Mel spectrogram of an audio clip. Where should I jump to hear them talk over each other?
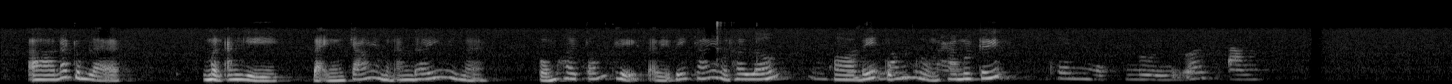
8.3 s

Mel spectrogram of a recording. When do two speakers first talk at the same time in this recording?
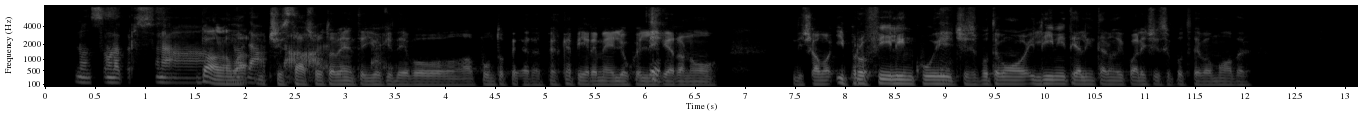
1.5 s

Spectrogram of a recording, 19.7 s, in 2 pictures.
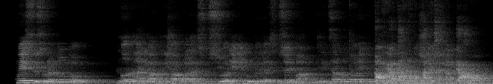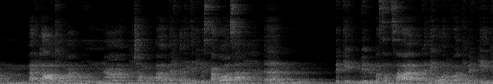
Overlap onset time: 7.4 s

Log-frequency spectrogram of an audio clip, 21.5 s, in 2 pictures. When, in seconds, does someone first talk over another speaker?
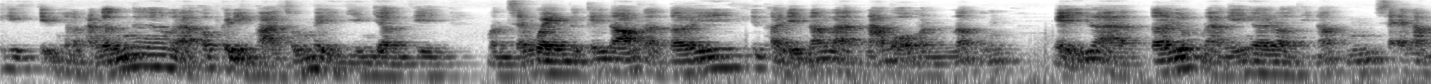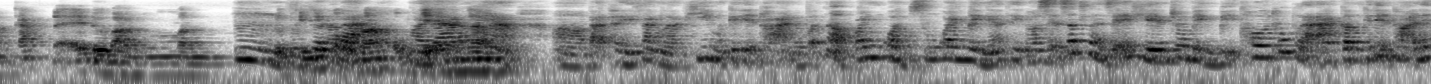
12.8 s

